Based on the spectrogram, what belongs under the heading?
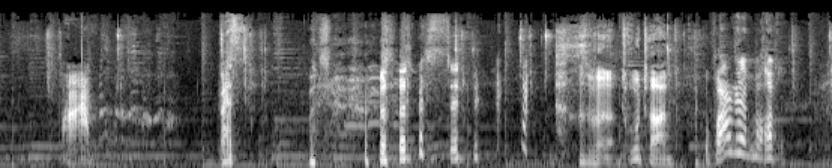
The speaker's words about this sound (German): Was? Was war das denn? Das war Truthahn. Der Turkey.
